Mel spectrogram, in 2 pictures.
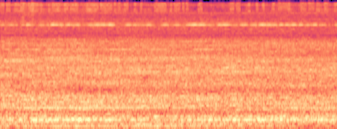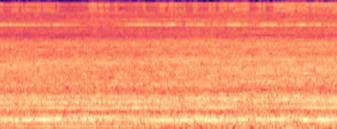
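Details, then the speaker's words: Arm & Hammer carpet powder vacuumed up in carpet mode clogs the cyclone and filter; loud steady hissing motor whine with strained, choked tone and no airflow relief, the motor choking from a plugged filter. "you could hear the machine choking when it was running and yeah that's not going to be healthy for your motor even if it doesn't actually get any debris through it so not good either"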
